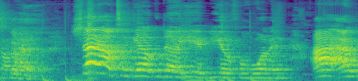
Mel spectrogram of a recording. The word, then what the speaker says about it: Gal Gadot: It's because everybody thought it was Gadot at first, and I got it from Colliders. But it's actually Gal Gadot. So, Gal Gadot. So it's said how how it's spelled.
